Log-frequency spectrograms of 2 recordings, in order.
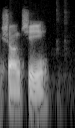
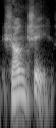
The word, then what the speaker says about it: Shang-Chi: No, I definitely was saying Shang-Chi because they did Simu Liu had a tweet where he basically put out a pronunciation guide for all the characters and the movie. And after that, I switched to saying Shang-Chi. Him and the names of the actual actors too. – Like, I'm just surprised. No, because we corrected on names. Fair. But I guess I hadn't been saying that one right.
